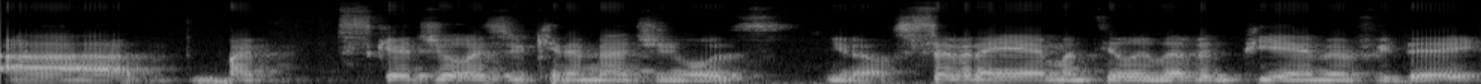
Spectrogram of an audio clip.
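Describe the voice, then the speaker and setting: Speaking at a fairly quick pace, a man has an Israeli accent. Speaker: coffee company founder. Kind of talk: interview.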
